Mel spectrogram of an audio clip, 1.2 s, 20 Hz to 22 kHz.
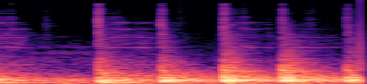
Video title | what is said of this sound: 1950 Chevy 3100 Power Windows Part - 2 | I think I'm getting a little a little rattle from this but that'll be okay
